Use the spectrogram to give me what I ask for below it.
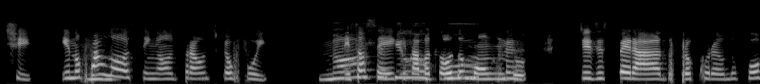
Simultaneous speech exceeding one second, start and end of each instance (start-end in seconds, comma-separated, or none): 3.4-4.8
